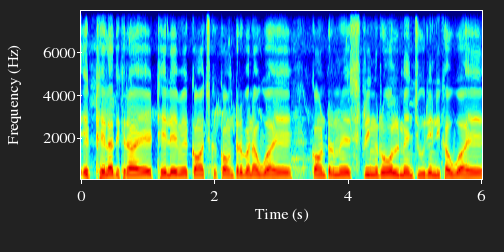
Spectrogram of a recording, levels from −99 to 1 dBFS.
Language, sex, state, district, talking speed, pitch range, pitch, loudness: Hindi, male, Uttar Pradesh, Deoria, 210 wpm, 135-150 Hz, 140 Hz, -14 LUFS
